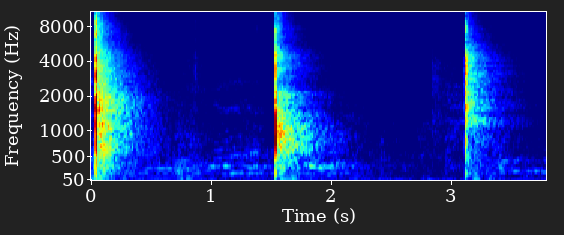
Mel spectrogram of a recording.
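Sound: rhythmic hand clapping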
